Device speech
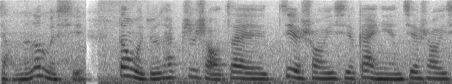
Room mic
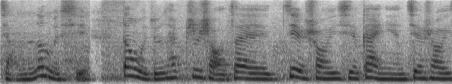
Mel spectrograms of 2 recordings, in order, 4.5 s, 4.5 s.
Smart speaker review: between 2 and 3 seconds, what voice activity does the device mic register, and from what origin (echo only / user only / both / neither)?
echo only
